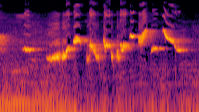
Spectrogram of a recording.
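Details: Relaxed white-rumped shama song: a steady whistle, then tumbling, slurred notes that swoop up and down, ending in a high falling whistle.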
